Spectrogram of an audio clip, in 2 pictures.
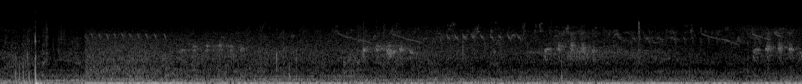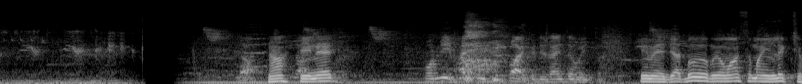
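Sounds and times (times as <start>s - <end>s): songbirds singing: 0.8s - 12.8s.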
